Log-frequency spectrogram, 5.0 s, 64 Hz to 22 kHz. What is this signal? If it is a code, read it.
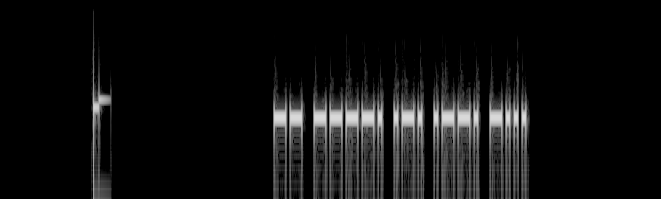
Morse code, heard as a keyed tone, about 42 wpm, 700 Hz. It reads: M9RPB
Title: Code Groups - 5 Letter:Numbers - 40wpm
